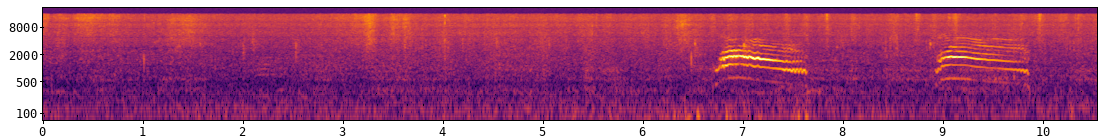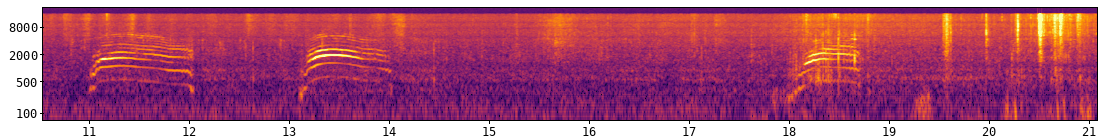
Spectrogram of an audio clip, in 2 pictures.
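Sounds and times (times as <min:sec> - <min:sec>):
cat meowing: 0:06.7 - 0:07.7, 0:08.9 - 0:09.9, 0:11.0 - 0:12.1, 0:13.1 - 0:14.0, 0:18.0 - 0:18.8.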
